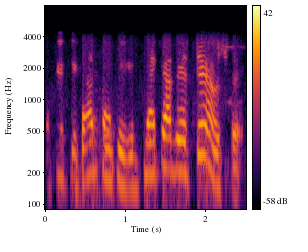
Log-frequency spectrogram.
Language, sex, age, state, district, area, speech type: Hindi, male, 45-60, Uttar Pradesh, Azamgarh, rural, conversation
